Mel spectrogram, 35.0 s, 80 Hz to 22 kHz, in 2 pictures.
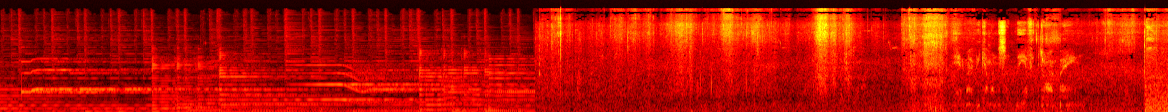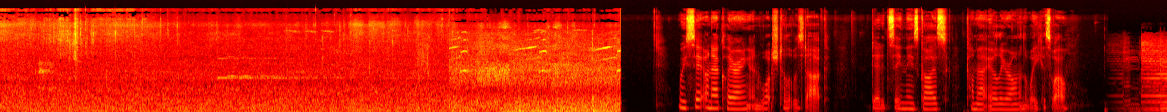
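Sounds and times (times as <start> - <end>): vegetation brushing against camera: 8.0 - 17.2
wind rumble on microphone: 16.4 - 26.8.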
